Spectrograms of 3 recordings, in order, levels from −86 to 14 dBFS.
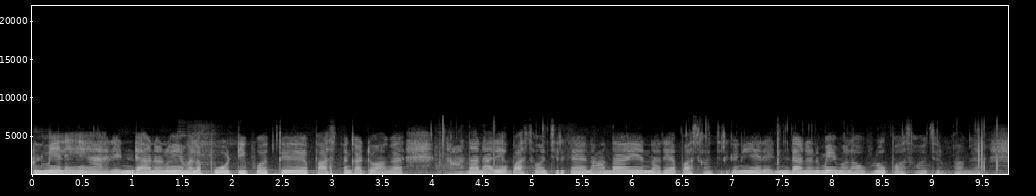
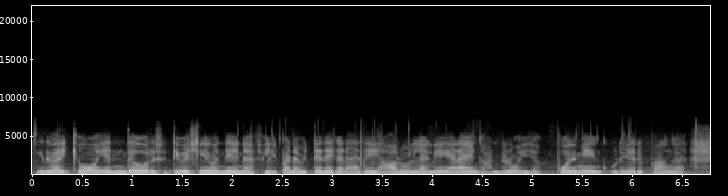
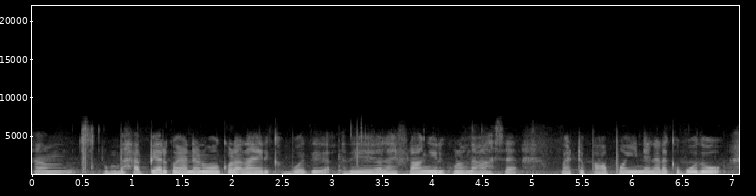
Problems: background sounds at intervals, continuous background conversations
